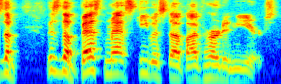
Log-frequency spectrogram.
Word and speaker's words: Matt Skiba: what this is the this is the best Matt skiba stuff I've heard in years is what I felt that's what I felt that's the proper way to say it this is the best masciba stuff that I've heard in a long long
